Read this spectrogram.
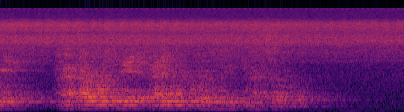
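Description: An elderly man chants into a microphone in a large echoing hall.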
